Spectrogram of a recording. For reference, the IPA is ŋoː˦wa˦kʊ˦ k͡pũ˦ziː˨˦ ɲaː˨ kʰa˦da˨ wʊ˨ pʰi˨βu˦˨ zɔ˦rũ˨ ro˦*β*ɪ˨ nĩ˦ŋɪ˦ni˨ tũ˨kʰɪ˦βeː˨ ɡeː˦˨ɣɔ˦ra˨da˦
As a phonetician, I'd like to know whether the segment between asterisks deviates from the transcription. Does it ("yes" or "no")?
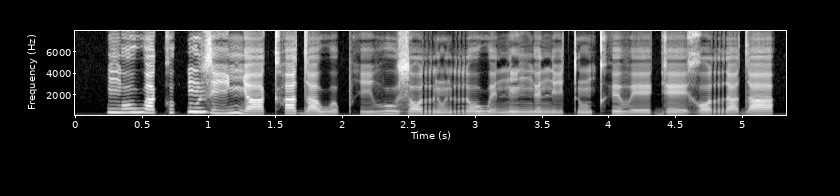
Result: yes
